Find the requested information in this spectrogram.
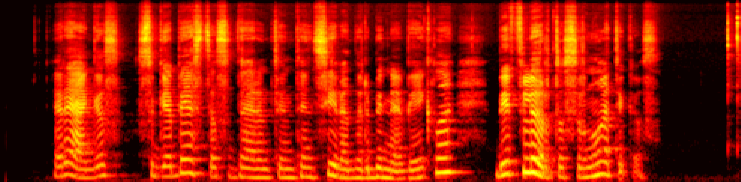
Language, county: Lithuanian, Utena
